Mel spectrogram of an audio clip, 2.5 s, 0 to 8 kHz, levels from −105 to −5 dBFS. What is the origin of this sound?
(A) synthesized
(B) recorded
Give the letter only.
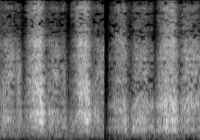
B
